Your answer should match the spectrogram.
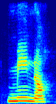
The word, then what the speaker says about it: Mina: Mina. Mina. Oh, Mina. With an Mhm. M. It's close, but it rhymes. Yeah. Mina and Nina, that rhymes.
